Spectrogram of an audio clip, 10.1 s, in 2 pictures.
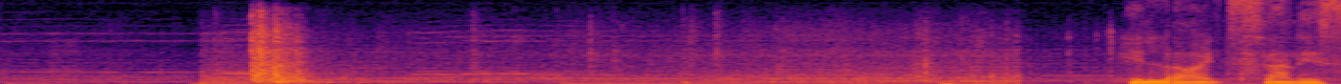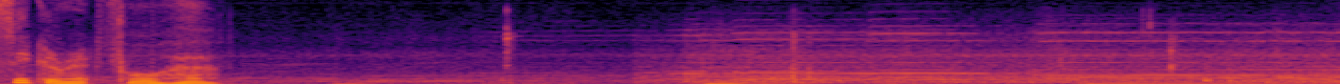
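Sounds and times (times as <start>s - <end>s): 
yellow convertible car door shutting: 0.8s - 1.4s
speech: 4.2s - 6.0s.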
